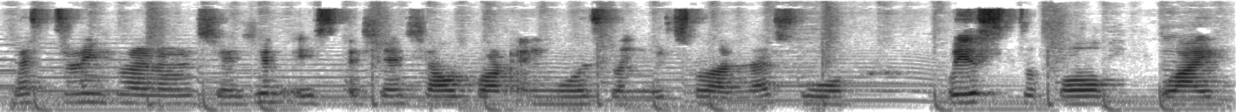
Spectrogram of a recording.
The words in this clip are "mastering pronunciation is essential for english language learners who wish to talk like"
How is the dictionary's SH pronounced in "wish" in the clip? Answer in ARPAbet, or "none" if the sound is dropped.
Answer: S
